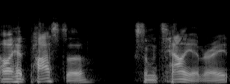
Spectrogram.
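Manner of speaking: ordinary talk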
